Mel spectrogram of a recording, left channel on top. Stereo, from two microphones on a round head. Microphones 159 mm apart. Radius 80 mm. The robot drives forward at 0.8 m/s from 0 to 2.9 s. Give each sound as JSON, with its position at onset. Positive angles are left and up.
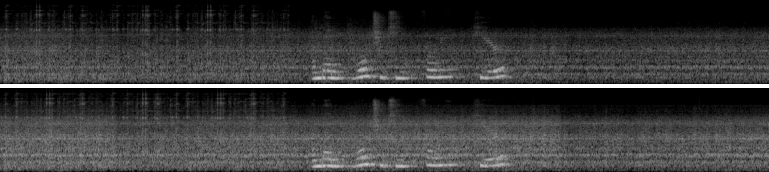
{"t": 3.1, "sound": "a woman speaking", "side_deg": -5, "distance_m": 0.7}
